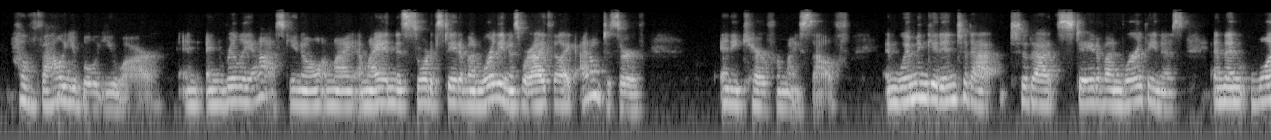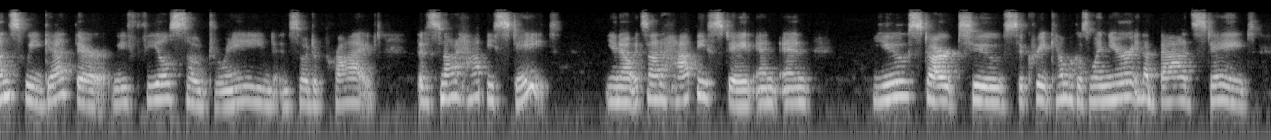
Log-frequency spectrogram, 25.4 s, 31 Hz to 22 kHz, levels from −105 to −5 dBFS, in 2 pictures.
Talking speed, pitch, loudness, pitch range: 190 wpm, 185 Hz, -30 LUFS, 165-200 Hz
